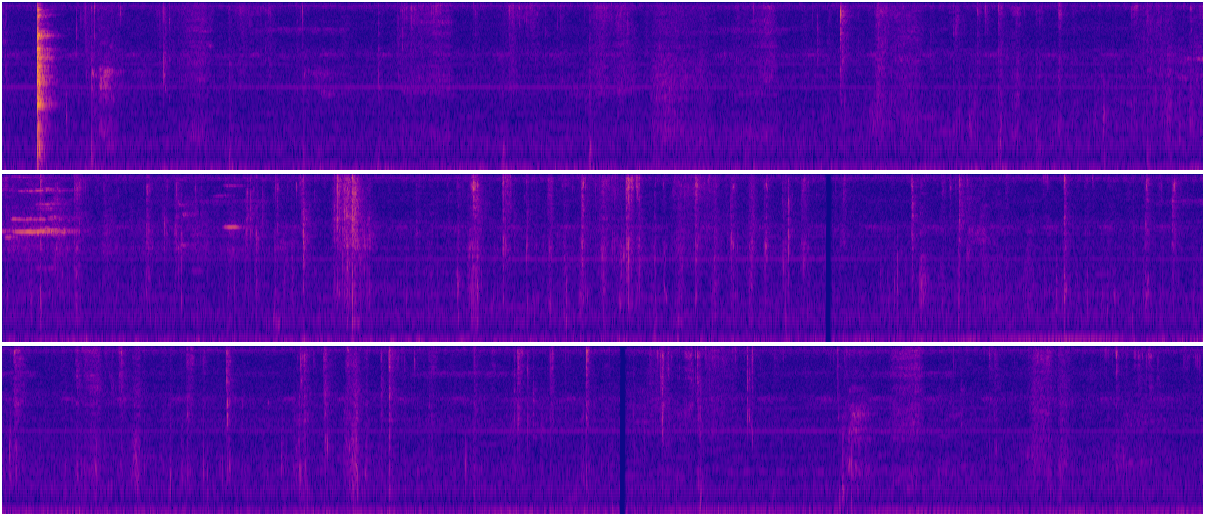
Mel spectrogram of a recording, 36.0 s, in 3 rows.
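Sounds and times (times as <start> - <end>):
chewing and mouth smacking: 7.8 - 36.0.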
